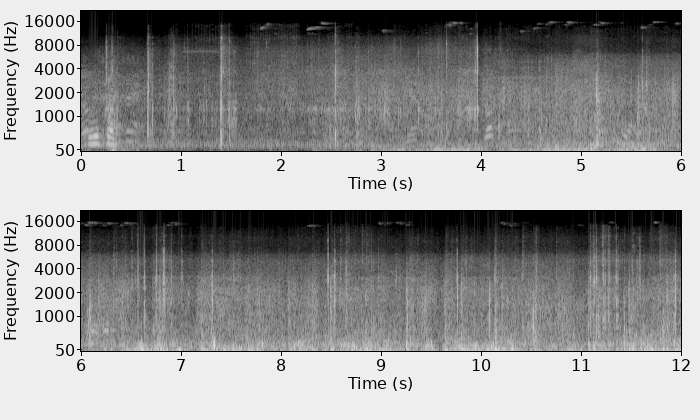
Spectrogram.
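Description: Footfalls and scattered knocks from someone running down a dirt trail with a handheld phone, with wind rumbling on the microphone that grows stronger from a few seconds in.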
